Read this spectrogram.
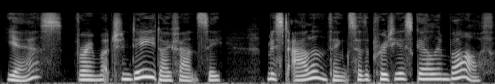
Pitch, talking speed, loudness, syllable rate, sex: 235 Hz, 180 wpm, -16 LUFS, 4.7 syllables/s, female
